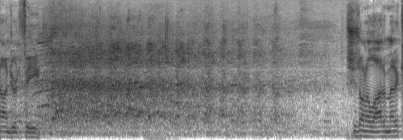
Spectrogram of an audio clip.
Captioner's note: audience laughs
